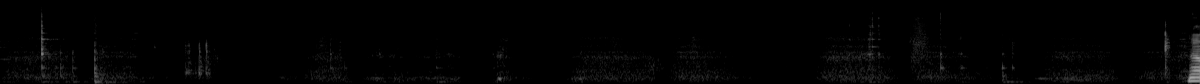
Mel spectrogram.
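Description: Faint clicks and light scraping of small parts being handled on a CVT secondary clutch as its sliders are pried out and replaced, with breathing heard between them.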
